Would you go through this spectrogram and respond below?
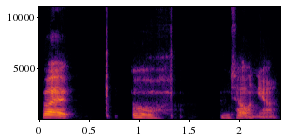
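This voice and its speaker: Outspoken woman with a bright, dry voice. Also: fairly low pitch, very animated, unhurried, gravelly, dry recording. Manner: conversational with frequent fillers. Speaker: true crime commentator reading live chat. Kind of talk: casual livestream commentary.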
